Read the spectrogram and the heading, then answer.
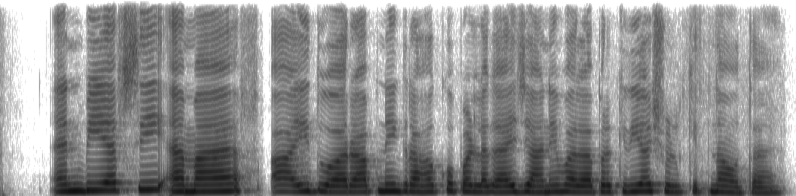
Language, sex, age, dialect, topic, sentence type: Hindi, female, 25-30, Hindustani Malvi Khadi Boli, banking, question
